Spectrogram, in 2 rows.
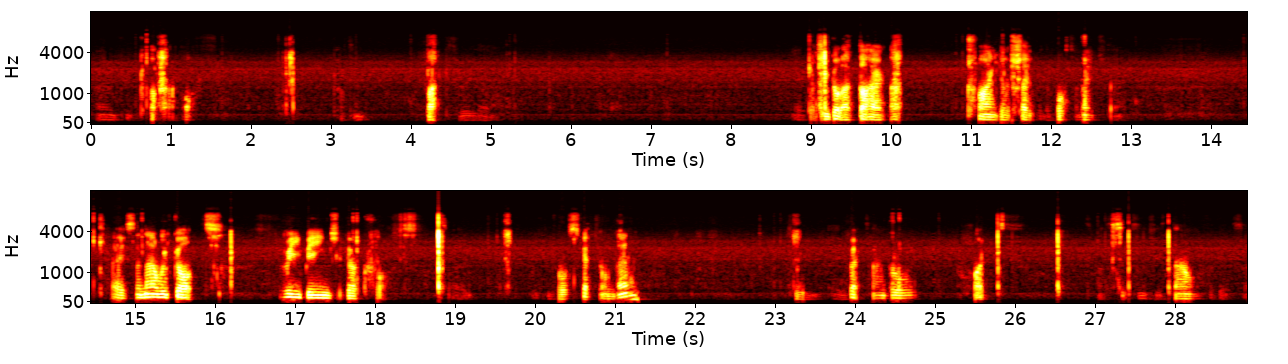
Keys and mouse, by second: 0.6 click, 1.7 click, 3.4 click, 5.3 click, 7.3 click, 10.9 click, 14.5 click, 17.8 click, 19.5 click, 20.6 click, 23.1 click, 24.6 click, 27.1 click.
